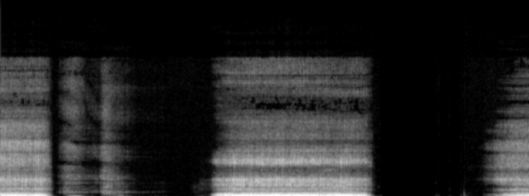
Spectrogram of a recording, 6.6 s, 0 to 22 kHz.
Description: 1 minute of snoring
